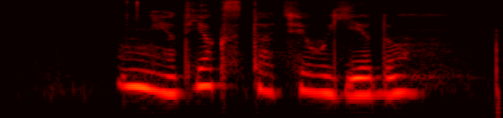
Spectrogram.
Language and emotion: Russian, sad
